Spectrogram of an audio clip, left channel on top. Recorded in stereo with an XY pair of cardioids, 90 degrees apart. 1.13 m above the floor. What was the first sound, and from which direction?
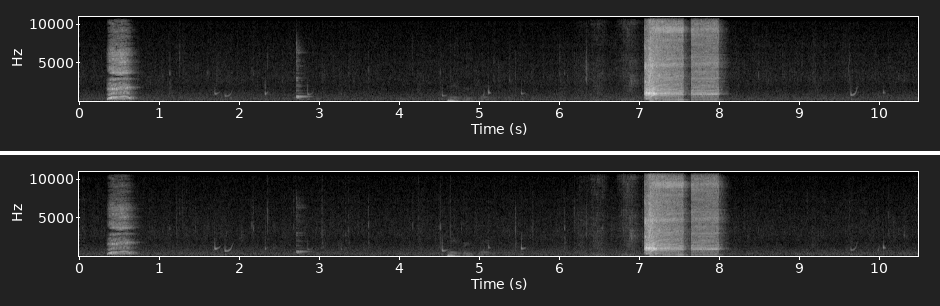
A gasp, 55° left.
